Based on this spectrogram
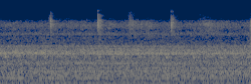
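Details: Wall fan that won't run, powered even on speed three: steady low electrical hum with no blade whoosh; winding hums so the motor isn't burnt, shaft jammed in a tight bearing.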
